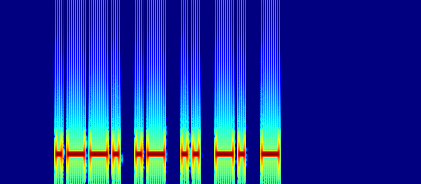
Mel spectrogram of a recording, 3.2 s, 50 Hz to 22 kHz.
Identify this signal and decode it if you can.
Morse code, heard as a keyed tone, about 28 wpm, 700 Hz. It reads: PAINT
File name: Easy Words - Speed-Racing with Hints - 22wpm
